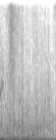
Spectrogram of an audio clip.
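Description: A single deep, rumbling Expulso spell blast in the Hogwarts Legacy game, a loud, broad explosive boom that fills the moment without any talk.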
